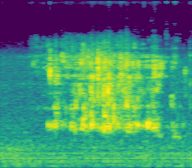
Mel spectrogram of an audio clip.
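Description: About half a kilo of water poured into a pressure cooker over minced meat, a brief close splashing trickle that rises and fades within a second or so.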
